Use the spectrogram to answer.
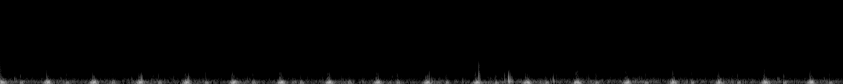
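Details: Heart sound: steady, rapid, low heart thumps at about 128 beats per minute with a fairly regular rhythm.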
